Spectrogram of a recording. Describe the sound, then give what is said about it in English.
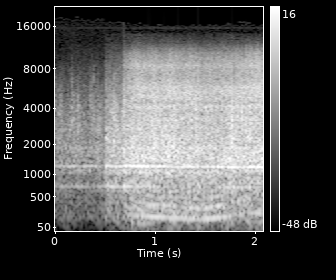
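Engine roar of a flimsy buggy heading off-road from a desert road as guards' cars give chase; a loud rev surges in partway through and settles into a steady, wavering drone. “Some guards in a green car give chase along the desert road. Two more green cars hair past the exit booth, which collapses in a cloud of dust. Bond drives the buggy off-road.”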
